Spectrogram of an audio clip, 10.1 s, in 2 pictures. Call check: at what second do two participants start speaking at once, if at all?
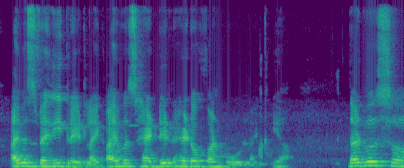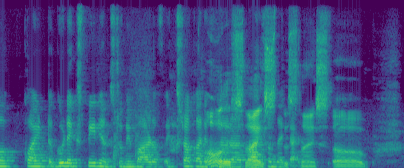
7.6 s

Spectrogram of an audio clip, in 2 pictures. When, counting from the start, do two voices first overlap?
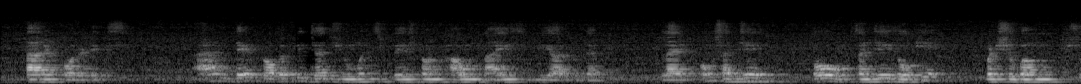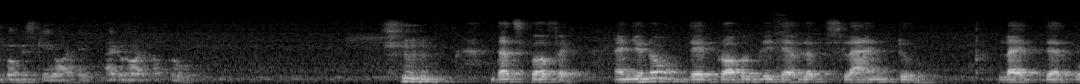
none

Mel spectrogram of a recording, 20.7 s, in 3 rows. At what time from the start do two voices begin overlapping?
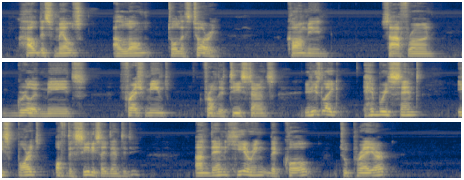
none

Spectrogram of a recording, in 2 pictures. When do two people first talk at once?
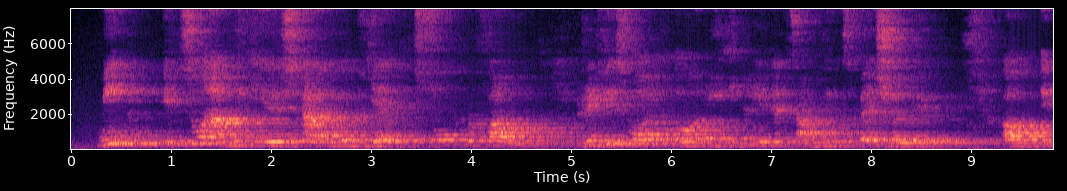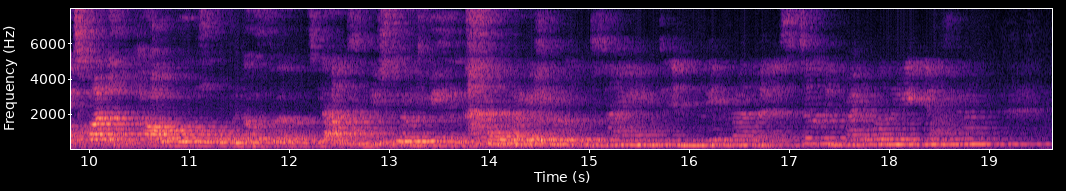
12.4 s

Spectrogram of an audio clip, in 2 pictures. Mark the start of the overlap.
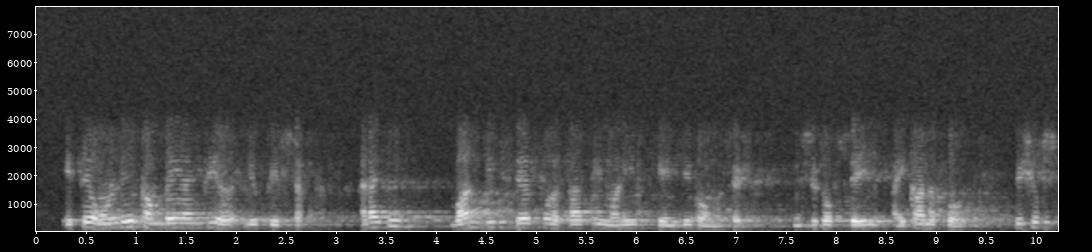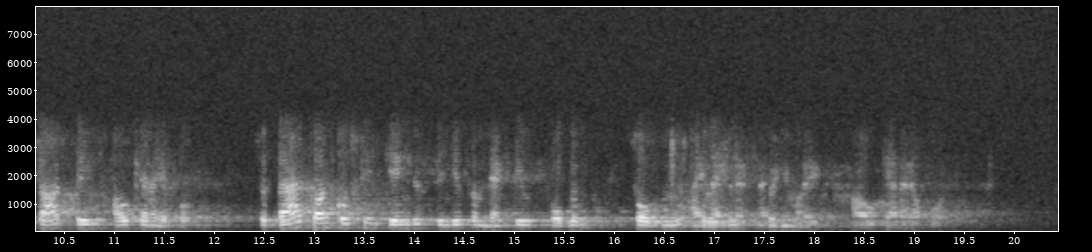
16.6 s

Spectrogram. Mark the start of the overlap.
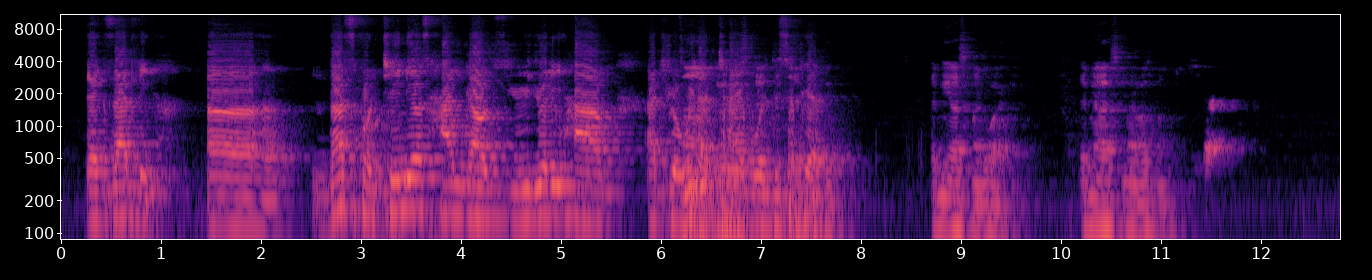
6.2 s

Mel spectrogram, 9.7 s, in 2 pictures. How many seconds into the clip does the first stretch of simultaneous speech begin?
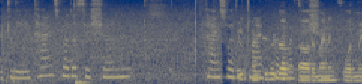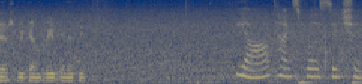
3.2 s

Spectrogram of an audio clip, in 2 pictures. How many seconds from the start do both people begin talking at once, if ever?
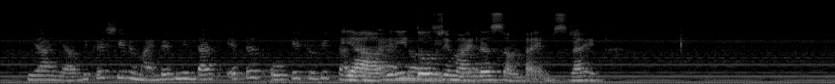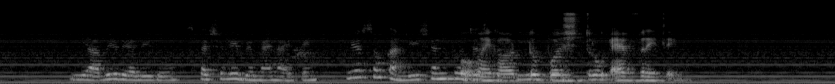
3.4 s

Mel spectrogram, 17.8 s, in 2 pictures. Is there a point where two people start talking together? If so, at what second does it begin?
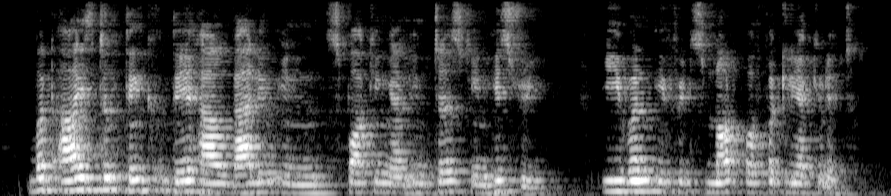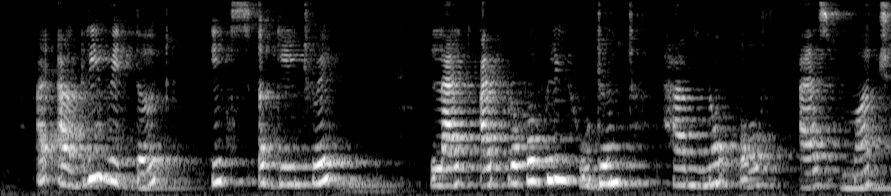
none

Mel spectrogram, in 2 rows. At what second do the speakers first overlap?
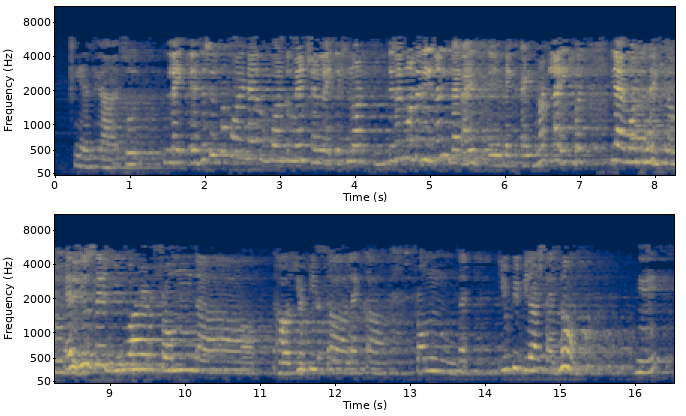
7.6 s

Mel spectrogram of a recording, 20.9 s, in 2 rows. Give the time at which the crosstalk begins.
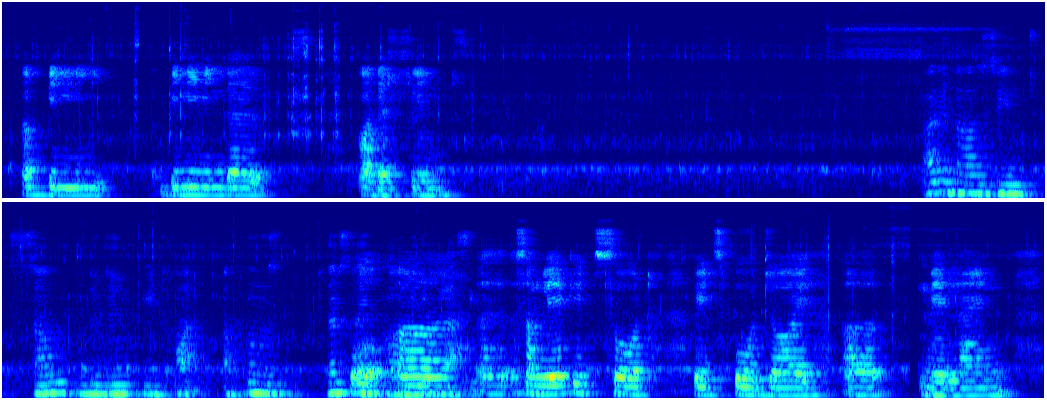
13.9 s

